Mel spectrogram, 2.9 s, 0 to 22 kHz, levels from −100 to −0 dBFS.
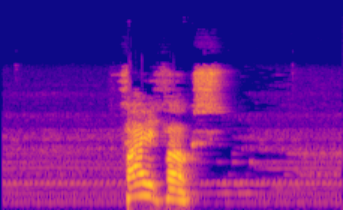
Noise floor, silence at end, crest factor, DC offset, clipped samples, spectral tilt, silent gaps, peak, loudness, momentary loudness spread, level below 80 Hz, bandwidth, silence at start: -49 dBFS; 1 s; 18 dB; under 0.1%; under 0.1%; -3.5 dB/octave; none; -2 dBFS; -16 LUFS; 9 LU; -58 dBFS; 7.4 kHz; 1 s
